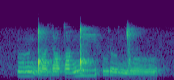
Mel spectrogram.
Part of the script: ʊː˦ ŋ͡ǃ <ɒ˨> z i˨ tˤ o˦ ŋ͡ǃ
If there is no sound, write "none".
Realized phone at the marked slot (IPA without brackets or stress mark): ɒ˨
